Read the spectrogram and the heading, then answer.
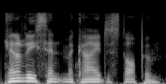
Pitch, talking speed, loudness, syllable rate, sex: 115 Hz, 215 wpm, -19 LUFS, 5.6 syllables/s, male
